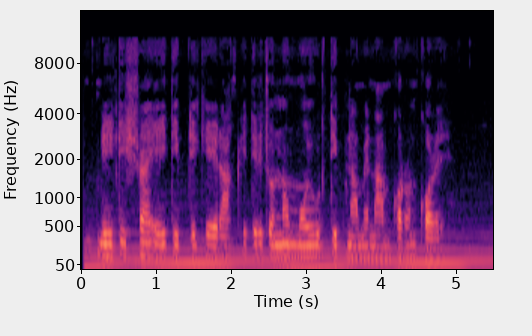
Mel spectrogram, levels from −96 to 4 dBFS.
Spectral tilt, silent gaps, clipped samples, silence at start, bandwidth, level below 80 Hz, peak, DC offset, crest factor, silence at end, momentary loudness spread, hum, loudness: -6.5 dB/octave; none; under 0.1%; 0.05 s; 11.5 kHz; -44 dBFS; -16 dBFS; under 0.1%; 18 dB; 0 s; 7 LU; 50 Hz at -40 dBFS; -34 LUFS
